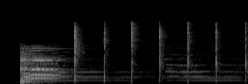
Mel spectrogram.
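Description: Music begins with a held chord, then a steady beat of sharp clicks, about three and a half a second, over sustained tones.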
